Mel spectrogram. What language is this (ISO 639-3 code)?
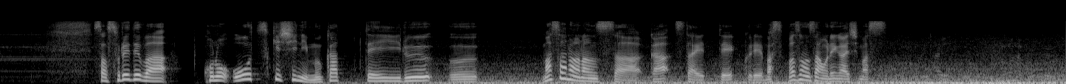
jpn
